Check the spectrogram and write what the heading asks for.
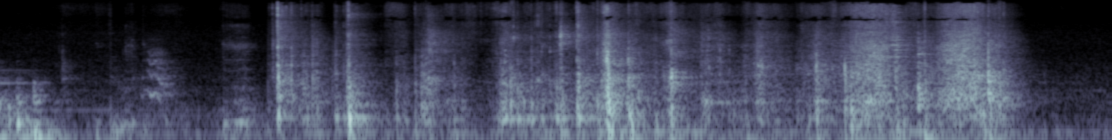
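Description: Cardboard box being handled and a frying pan slid out of it: rough scraping and rustling of cardboard with several small knocks, starting about two seconds in and stopping just before the end.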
